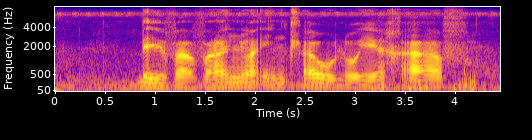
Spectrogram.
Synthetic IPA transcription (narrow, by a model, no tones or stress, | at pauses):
bɛvavaɲwaʔḭnt͡ɬʼaʊlɔjɛxaːfʊ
